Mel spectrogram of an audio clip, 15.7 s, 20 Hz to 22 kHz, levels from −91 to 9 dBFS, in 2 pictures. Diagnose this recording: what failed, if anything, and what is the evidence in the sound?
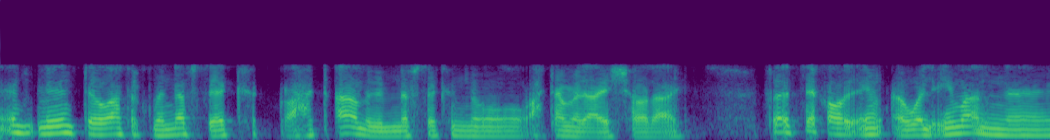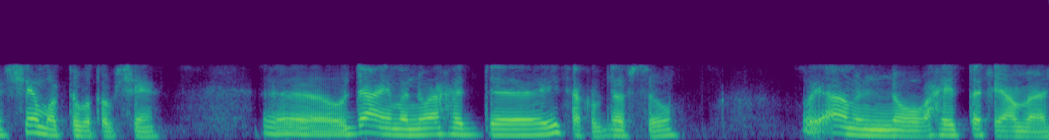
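G.729 codec damage runs throughout: nothing reaches above 4 kHz, and the speech sounds rough and synthetic, consistent with 8 kbit/s pulse-coded reconstruction from a vocal-tract filter.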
